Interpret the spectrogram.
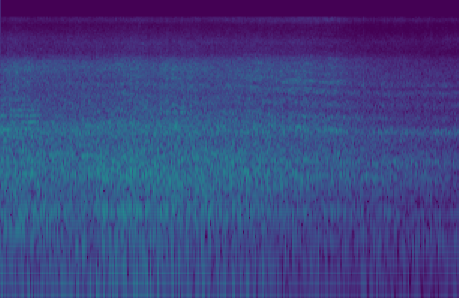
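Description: Express passenger train's coaches passing at speed, a steady rush of wheel and rail noise that fades away over the last three seconds as the end of the train goes by.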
